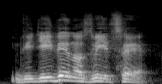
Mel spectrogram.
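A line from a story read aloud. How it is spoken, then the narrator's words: Barked. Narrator (Ukrainian): гаркнув він Ронові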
